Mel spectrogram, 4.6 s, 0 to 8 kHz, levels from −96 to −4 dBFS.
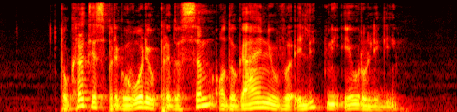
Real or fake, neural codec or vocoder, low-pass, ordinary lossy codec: fake; codec, 16 kHz, 8 kbps, FreqCodec, larger model; 7.2 kHz; none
